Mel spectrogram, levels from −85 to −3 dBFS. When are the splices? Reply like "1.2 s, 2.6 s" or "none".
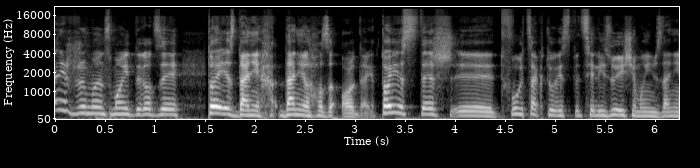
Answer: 1.5 s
